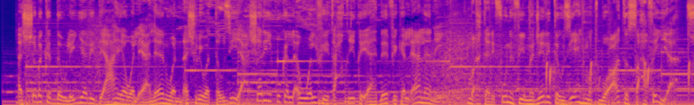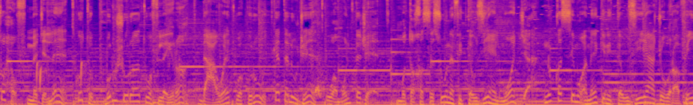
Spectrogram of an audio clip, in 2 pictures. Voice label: Explainer video

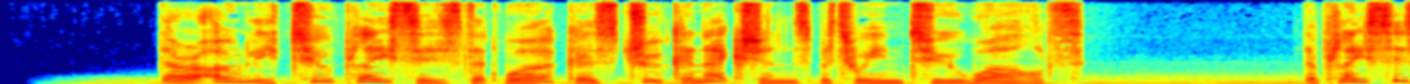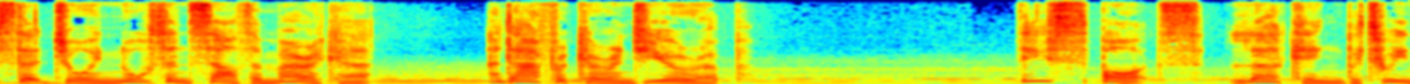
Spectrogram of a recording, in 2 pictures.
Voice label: narrative

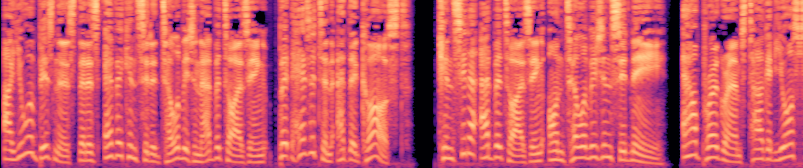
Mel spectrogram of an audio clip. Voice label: corporate sample

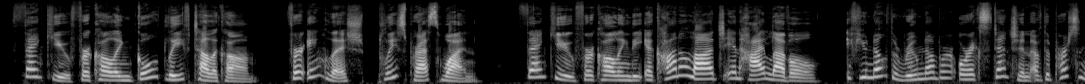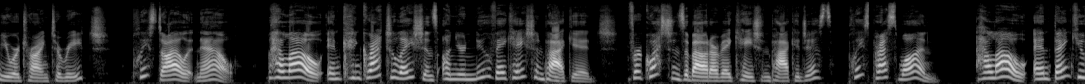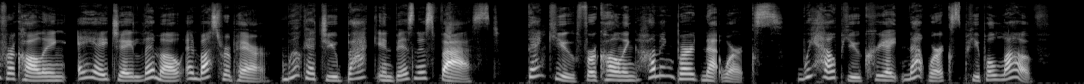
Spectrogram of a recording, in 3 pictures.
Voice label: Telephony

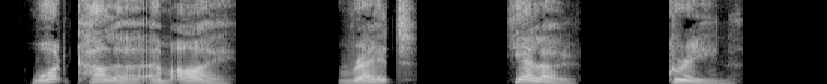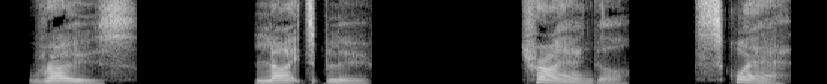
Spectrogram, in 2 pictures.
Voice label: Learning for Kids

